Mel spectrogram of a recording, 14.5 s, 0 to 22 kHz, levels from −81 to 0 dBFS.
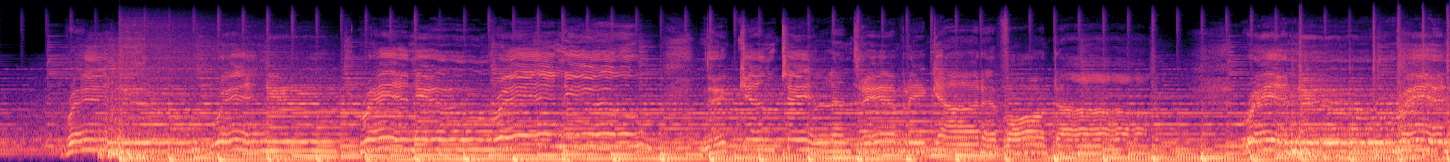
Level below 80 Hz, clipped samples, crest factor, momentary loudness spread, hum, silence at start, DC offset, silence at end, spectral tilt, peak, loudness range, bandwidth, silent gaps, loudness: -16 dBFS; under 0.1%; 12 dB; 4 LU; none; 0 s; under 0.1%; 0 s; -5.5 dB/octave; 0 dBFS; 1 LU; 17.5 kHz; none; -12 LUFS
